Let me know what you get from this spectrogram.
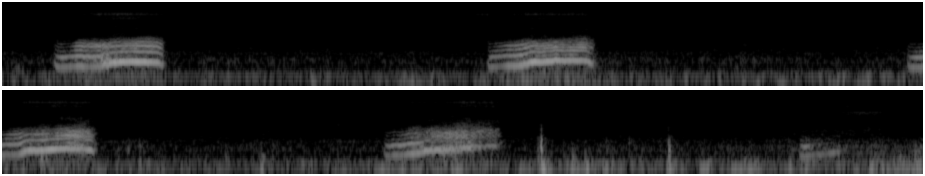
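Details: Dozing female domestic cat snoring steadily, about fourteen rough, droning breaths a minute. Five snores roughly four seconds apart, each slightly rising, with faint rustles between them indoors.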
